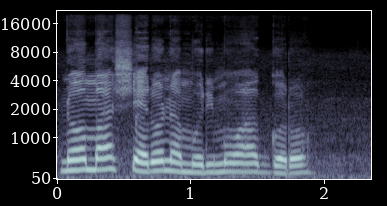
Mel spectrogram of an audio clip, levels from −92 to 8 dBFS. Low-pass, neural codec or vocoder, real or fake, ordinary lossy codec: 19.8 kHz; vocoder, 44.1 kHz, 128 mel bands, Pupu-Vocoder; fake; none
